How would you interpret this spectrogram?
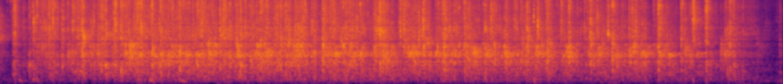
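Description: A crowd applauds steadily for several seconds, dense overlapping claps at a consistent loud level that hold throughout before tapering off near the end.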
